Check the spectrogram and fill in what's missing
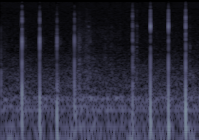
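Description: The front part of a Soviet camera is tapped to show that it is made of metal rather than plastic. Eight short, sharp clinks sound in two groups of four, each dying away almost instantly.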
